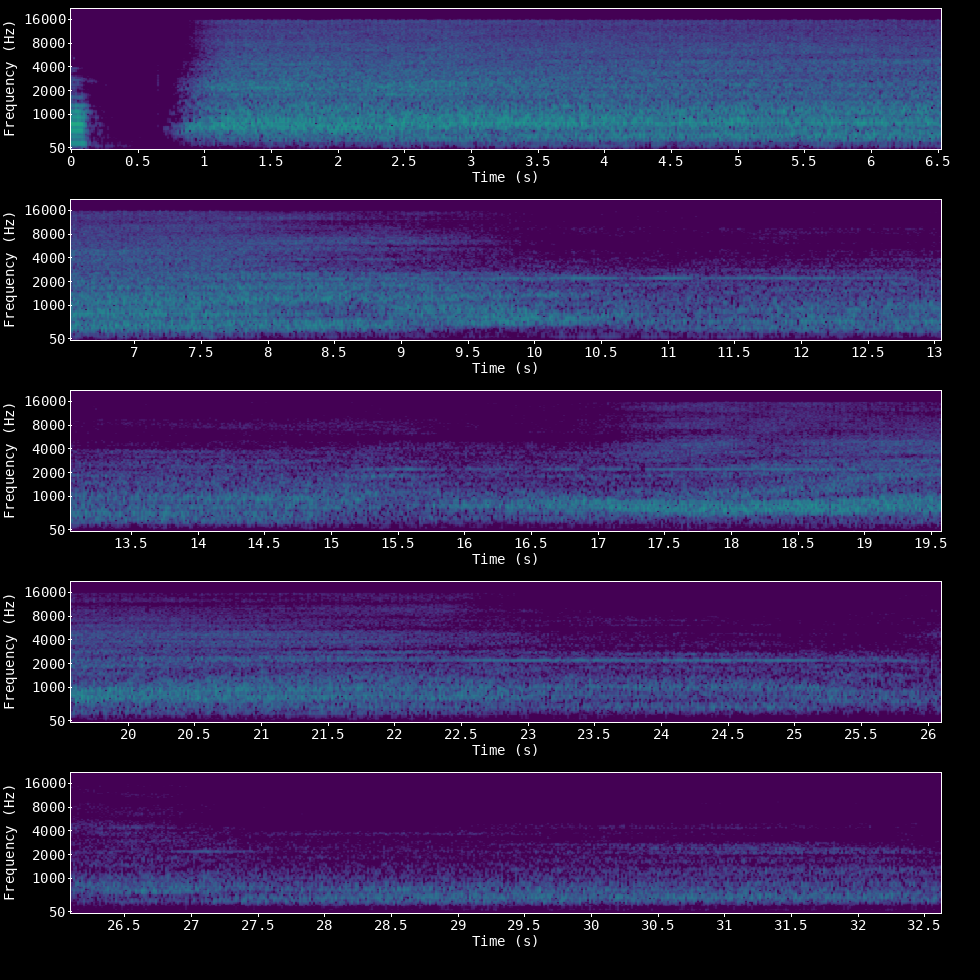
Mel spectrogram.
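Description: Handheld hair dryer running, starting about a second in and blowing wet acrylic paint out across a canvas. It is a steady rush of air whose level and pitch drift up and down as it is worked over the paint.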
